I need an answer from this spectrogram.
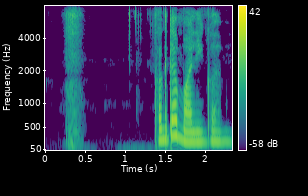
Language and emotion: Russian, neutral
